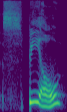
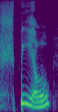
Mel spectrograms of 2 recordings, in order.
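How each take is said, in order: First: The word begins with a plain s sound. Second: The word begins with an sh sound.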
